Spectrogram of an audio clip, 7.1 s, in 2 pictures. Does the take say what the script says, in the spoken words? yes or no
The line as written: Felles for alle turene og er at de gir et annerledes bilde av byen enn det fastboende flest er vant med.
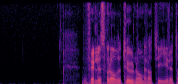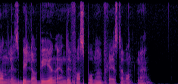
yes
